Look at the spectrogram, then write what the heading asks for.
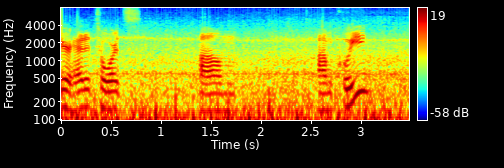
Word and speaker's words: Amqui: headed toward SPS um amqui yeah okay I pronouncing it wrong she helped me she corrected me but yeah we're headed towards amqui today we have from what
